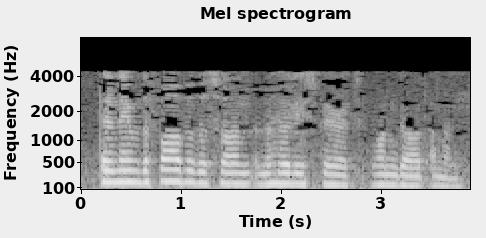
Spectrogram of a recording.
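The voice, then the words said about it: British English accent. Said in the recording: “my accent is really funny? ... Very British? ... Oh, we love your accent.”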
